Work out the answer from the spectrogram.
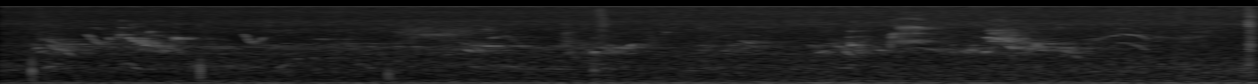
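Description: Birds chirping and calling in many short notes that sweep quickly up and down, over a steady low background hum, with a few faint ticks.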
